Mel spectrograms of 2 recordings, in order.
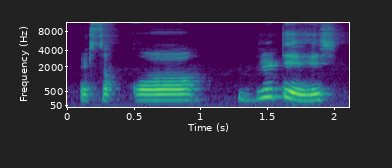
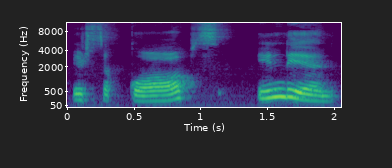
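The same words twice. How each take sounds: First: Very slow British "cop" with no r or s; British way, clipped "cop" said slowly; British pronunciation. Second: Very slow Indian "cops" with p and s sounded; careful Indian English "cops". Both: Shown as a demonstration. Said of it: "एक बार फिर से बता देती हूँ".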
